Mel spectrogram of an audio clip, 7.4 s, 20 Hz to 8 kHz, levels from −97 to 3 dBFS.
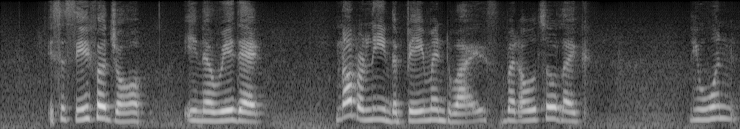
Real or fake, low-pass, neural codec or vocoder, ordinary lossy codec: fake; none; codec, 16 kHz, 1 kbps, X-Codec, HuBERT features, trained on LibriSpeech; none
